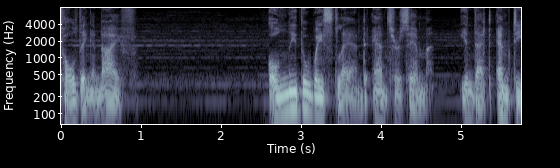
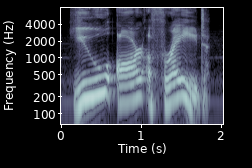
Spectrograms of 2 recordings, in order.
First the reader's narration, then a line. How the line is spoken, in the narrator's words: he shouts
